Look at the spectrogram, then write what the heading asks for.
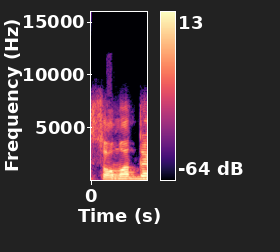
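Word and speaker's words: صمد: আল্লাহু আহাদ আল্লাহুস সামাদ সামাদ নট সামাদ হ্যাঁ যেহেতু স হচ্ছে সিনের গোল ভার্সন আমি যদি বলি সামাদ লুকস লাইক সিন আমাকে সিন বলা যাবে না বলতে হবে স তাহলে আসমাদ আল্লাহু সমাদ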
